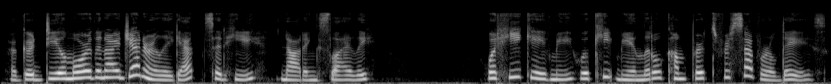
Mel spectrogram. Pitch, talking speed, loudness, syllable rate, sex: 250 Hz, 180 wpm, -18 LUFS, 5.1 syllables/s, female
